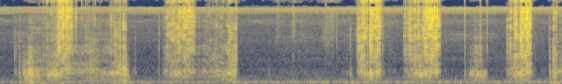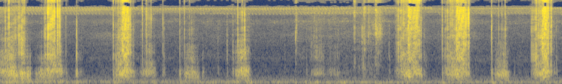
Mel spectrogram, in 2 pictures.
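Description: Long acrylic nails tap and scratch the faces of grey wood-grain vinyl siding on an exterior wall, which is hollow-backed. Bright, dry scraping strokes alternate with short clicky taps in uneven bursts. Each stroke stops almost instantly, with no ring.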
